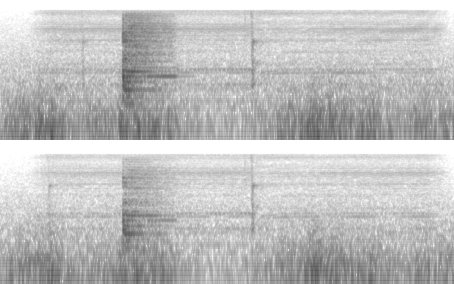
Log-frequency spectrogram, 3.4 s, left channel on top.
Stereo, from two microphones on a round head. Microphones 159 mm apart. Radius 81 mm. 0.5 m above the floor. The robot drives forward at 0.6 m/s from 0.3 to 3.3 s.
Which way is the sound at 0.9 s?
50° left (ahead or behind).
